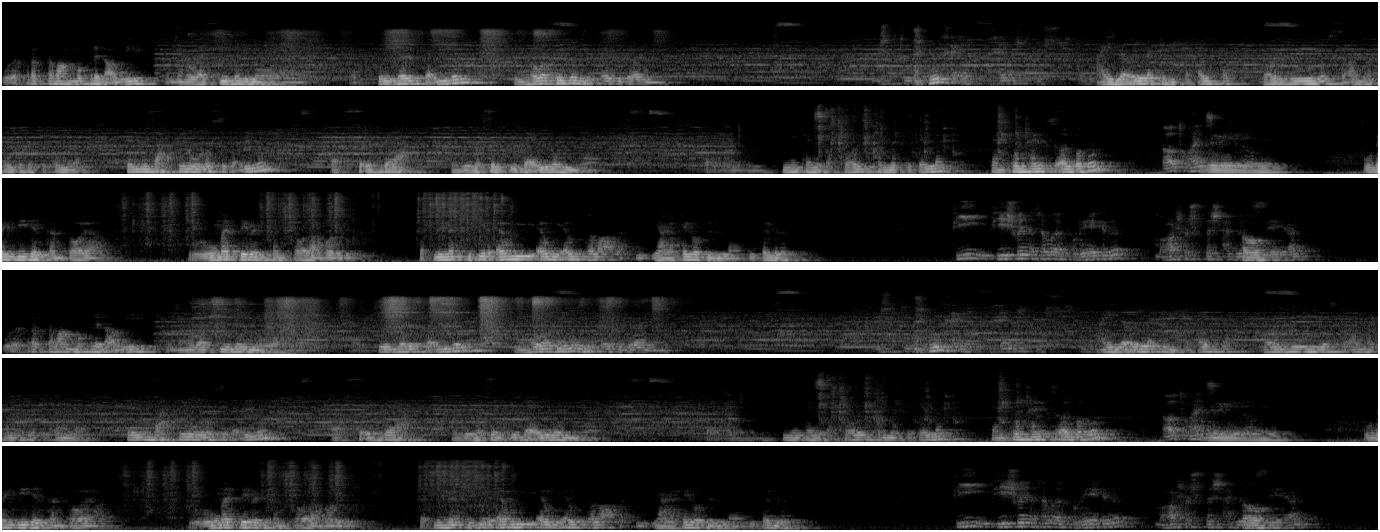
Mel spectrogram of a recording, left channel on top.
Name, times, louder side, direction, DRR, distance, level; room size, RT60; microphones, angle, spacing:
voice 1, 0.0-3.1 3.5-4.7 5.1-6.6 9.3-9.4 10.9-12.3 12.6-14.6 15.0-16.5 17.0-17.9 18.2-19.8 20.8-23.2 23.7-24.8 25.8-26.5 27.4-28.5 29.4-31.1 31.7-35.4 39.9-40.1, left 4 dB, 70° left, 1 dB, 0.4 m, -30 dB
sound 1, 1.5-21.1, left 1 dB, 15° left, 0.5 m, -46 dB
sound 2, 1.9-6.8, right 9 dB, 70° right, 0.3 m, -42 dB
voice 2, 8.7-11.0 25.4-26.3 37.0-38.7 39.0-40.5, left 2 dB, 85° left, 1 dB, 0.8 m, -42 dB
sound 3, 21.9-25.4 27.0-33.0, left 2 dB, 50° left, 0.9 m, -48 dB
2.8 x 2.5 x 3.3 m, 0.63 s
head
